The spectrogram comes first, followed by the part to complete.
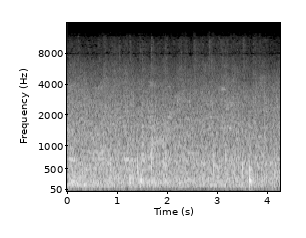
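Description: Busy city street ambience: a steady rumble of traffic with indistinct voices of passing pedestrians.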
